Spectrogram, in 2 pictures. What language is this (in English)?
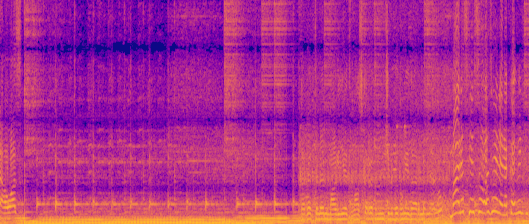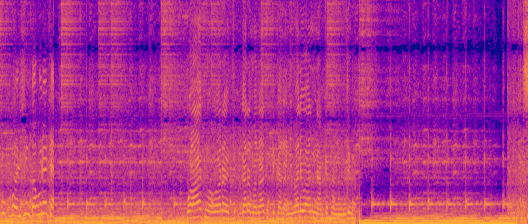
Indonesian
